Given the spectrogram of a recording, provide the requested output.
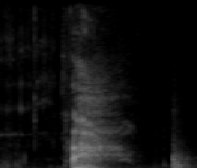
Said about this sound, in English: I'm pausing while I take a sip out of my red grapefruit and vodka drink. Hold on.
